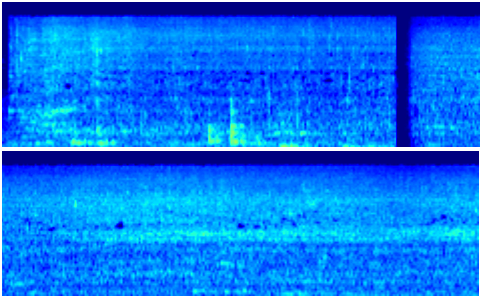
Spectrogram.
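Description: Hot oil sizzling steadily in a cooking pot as chicken pieces and ginger-garlic paste fry. There are a few low knocks about three seconds in and a short break a second later.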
